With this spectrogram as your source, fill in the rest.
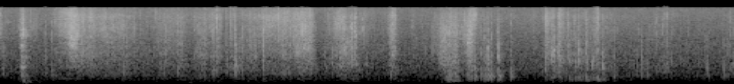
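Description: A stiff canvas sheet rustles and scrapes against a wooden wall.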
